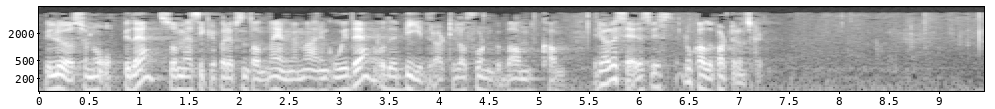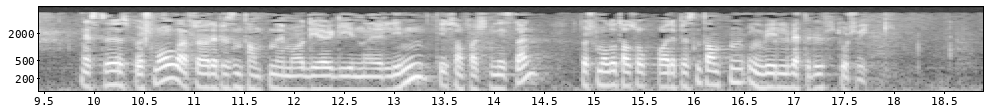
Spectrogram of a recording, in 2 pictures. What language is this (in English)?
Norwegian Bokmål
